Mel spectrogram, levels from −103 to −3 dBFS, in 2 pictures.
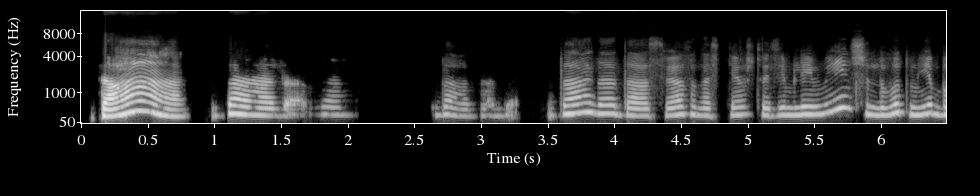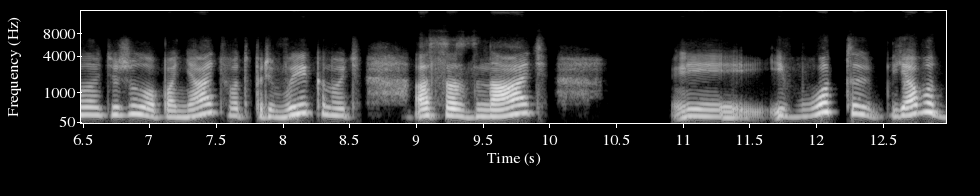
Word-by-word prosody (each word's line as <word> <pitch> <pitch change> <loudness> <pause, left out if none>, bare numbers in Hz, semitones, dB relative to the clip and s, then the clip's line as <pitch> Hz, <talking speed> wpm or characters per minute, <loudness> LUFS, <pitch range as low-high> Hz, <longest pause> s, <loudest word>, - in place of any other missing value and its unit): Да, 215 - +6 0.2
да-да-да, 215 0 -3 0.7
да-да-да, 195 -5 -12 0.4
да-да-да, 245 -4 -4
связано 205 +1 -7
с 190 - -22
тем, 215 +1 -9
что 225 -3 -10
земли 210 +3 -5
меньше, 300 - -6
но 205 -1 -5
вот 265 0 -4
мне 220 +4 -4
было 220 -1 -2
тяжело 215 -3 0
понять, 180 - 0
вот 195 -2 -7
привыкнуть, 200 +3 -2 0.4
осознать. 185 - +5 0.9
И 175 -5 -4 0.2
и - - -4
вот 215 - +2 0.4
я 205 +6 +5
вот 280 - +2
210 Hz, 110 wpm, -24 LUFS, 190-240 Hz, 0.9 s, Да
